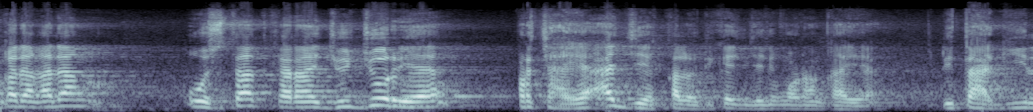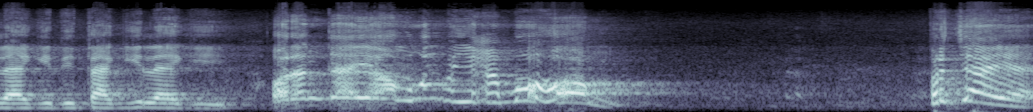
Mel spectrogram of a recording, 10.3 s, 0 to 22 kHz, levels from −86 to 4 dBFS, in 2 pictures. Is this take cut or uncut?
uncut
